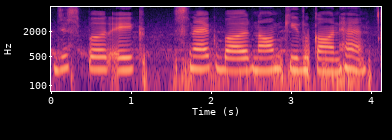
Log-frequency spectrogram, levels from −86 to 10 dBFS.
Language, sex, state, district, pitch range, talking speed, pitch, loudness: Hindi, female, Punjab, Fazilka, 225-245 Hz, 130 wpm, 235 Hz, -13 LUFS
